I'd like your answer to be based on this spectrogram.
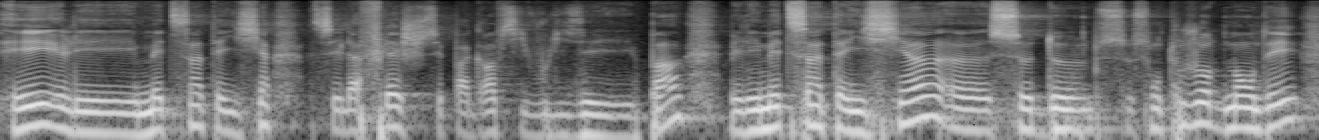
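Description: A man's voice: medium pitch, moderate pace, hardly any pauses, darkish tone. Man in his role as a doctor explaining with lots of fillers, plain medium voice. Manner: didactic, many fillers and restarts. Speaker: liver doctor and author. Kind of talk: explanatory interview talk.

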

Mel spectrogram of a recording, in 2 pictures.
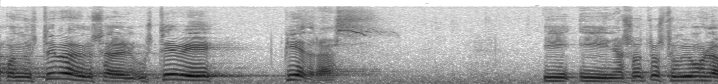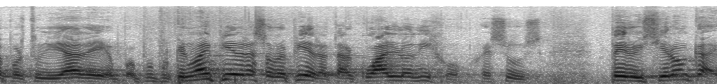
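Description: A man preaching a sermon from the pulpit, earnest, slowing down and softening when he quotes scripture. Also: high voice, long reverb tail. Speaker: pastor. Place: church sanctuary.

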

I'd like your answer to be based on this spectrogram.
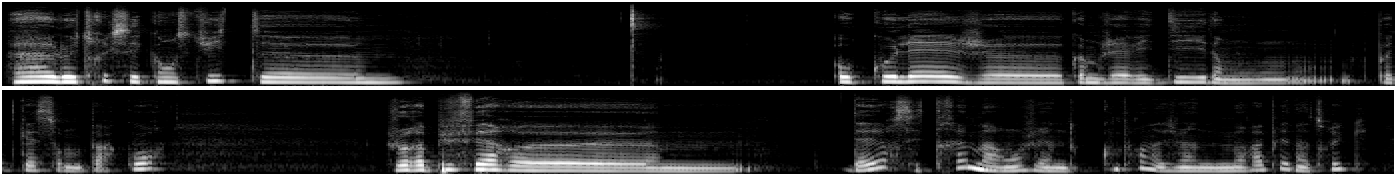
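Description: A woman in her thirties hosting a solo podcast, telling a personal story in an animated, slangy way with lots of fillers. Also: mid-range voice, a little slow, long pauses. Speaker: podcast host. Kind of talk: casual solo podcast monologue.

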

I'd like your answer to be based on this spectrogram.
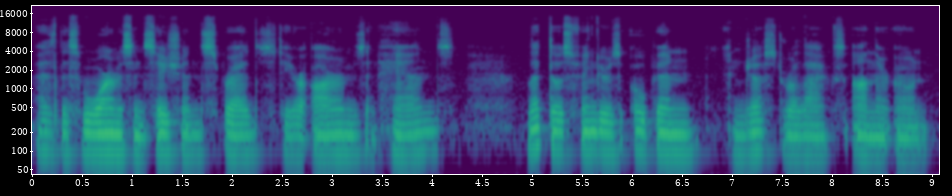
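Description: A man narrating a scripted guided meditation in a soothing, hushed, unhurried way with long pauses. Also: low voice, flat delivery.

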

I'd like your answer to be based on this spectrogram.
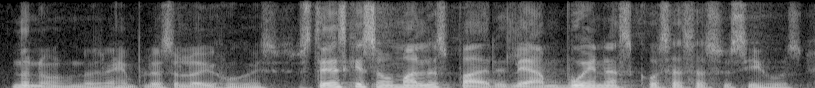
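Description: A man preaching a Spanish-language sermon to his congregation, switching between loud, emphatic scripture reading and quiet, joking asides. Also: mid-range voice, quick pace. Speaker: pastor. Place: church meeting room, streamed live.

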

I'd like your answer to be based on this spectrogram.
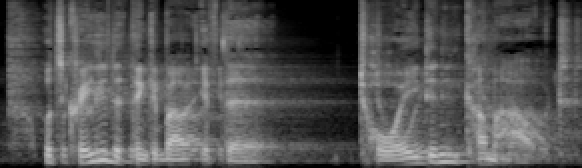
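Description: Low-voiced male co-host in echoey room. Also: very animated, a little slow, fairly bright tone. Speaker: podcast co-host. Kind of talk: casual chat. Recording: echoey room with long reverb.

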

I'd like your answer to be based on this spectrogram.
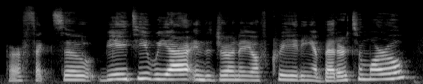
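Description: A middle-aged Brazilian woman with a Brazilian accent appears as an executive guest in a corporate interview. Her medium-pitched voice is brisk as she explains things reflectively.

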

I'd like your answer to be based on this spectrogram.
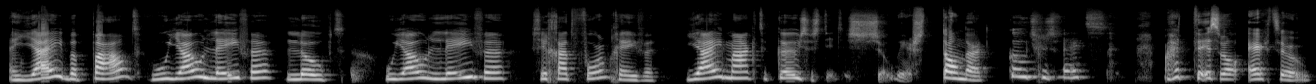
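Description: Hosting a solo podcast, this woman coach has a high voice with lively intonation. Her delivery is casual but emphatic, slowing down whenever she wants to stress a point, and she mixes in English words.

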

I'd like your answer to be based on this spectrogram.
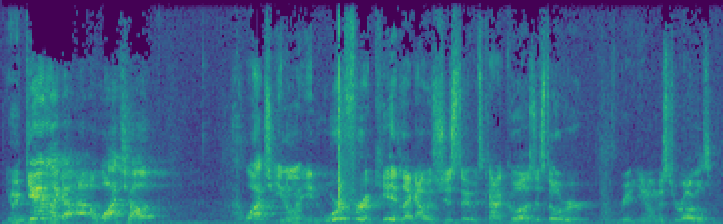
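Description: A man's voice: fairly high pitch, fast talker. A man, a priest, giving an informal, sermon-like talk on parenting in a rambling, storytelling way, acting out the voices he quotes. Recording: echoey hall, distant mic, background noise.

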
